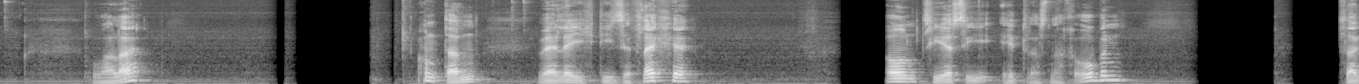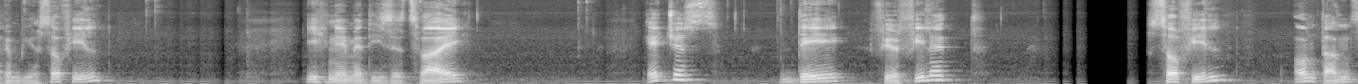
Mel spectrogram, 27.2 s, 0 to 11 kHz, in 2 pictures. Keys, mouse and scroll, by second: 1.1 middle click, 5.1 click, 9.8 click, 15.1 right click, 16.1 middle click, 17.7 click, 19.4 shift+click, 21.4 d, 25.1 shift+click.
